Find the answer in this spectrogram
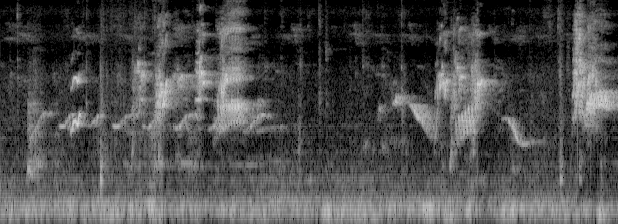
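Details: Pet Javan myna, a loud, noisy species that can imitate speech, producing grating squawks, a falling slurred whistle and bursts of raspy chatter, over a faint steady hum.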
